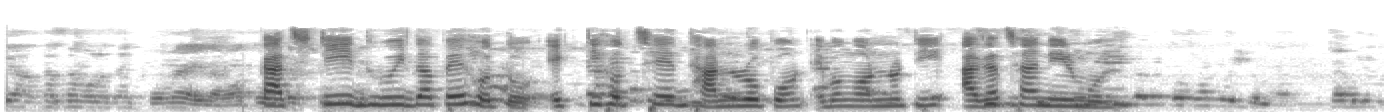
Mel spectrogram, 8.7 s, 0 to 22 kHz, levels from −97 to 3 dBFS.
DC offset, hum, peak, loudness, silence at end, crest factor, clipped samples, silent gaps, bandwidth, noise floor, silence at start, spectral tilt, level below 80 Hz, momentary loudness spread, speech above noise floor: under 0.1%; none; -10 dBFS; -29 LUFS; 0.1 s; 22 dB; under 0.1%; none; 8.2 kHz; -50 dBFS; 0.05 s; -3 dB/octave; -64 dBFS; 20 LU; 21 dB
